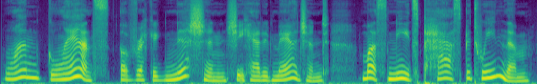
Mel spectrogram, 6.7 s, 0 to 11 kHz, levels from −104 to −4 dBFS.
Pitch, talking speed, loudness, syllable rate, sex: 205 Hz, 105 wpm, -17 LUFS, 3.4 syllables/s, female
